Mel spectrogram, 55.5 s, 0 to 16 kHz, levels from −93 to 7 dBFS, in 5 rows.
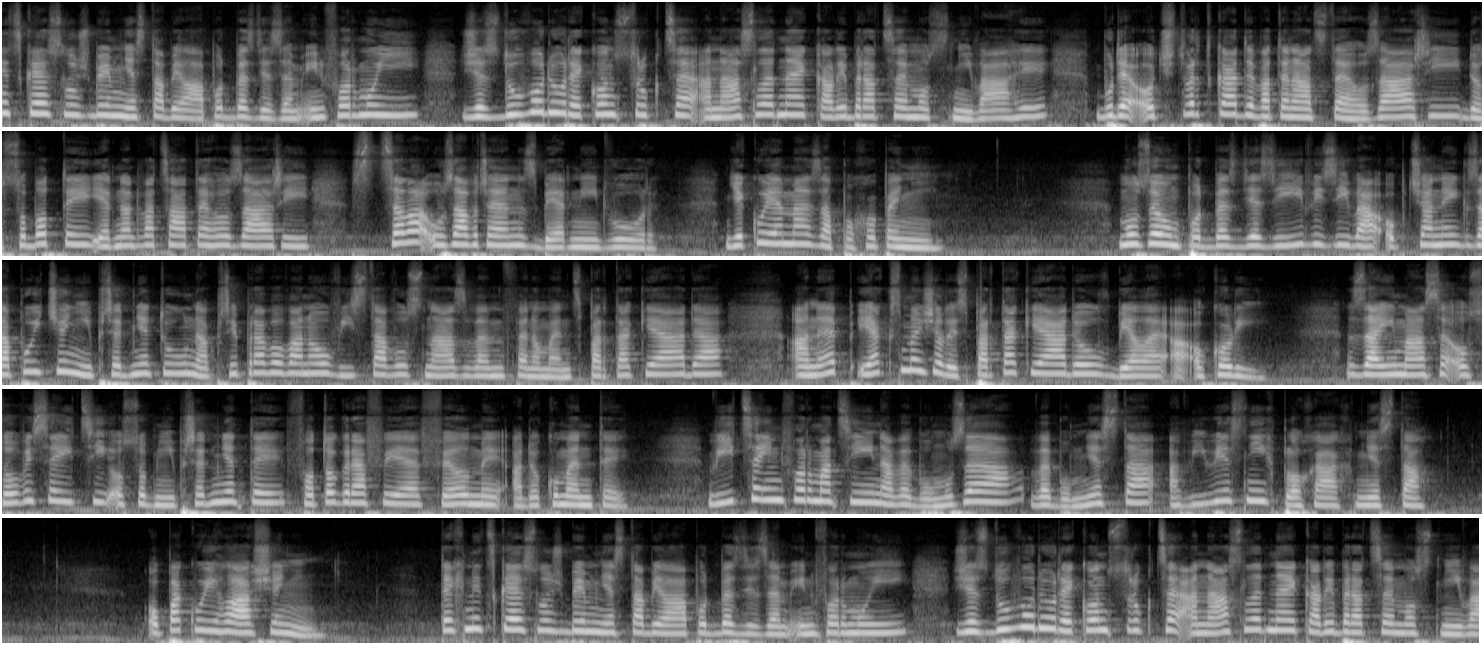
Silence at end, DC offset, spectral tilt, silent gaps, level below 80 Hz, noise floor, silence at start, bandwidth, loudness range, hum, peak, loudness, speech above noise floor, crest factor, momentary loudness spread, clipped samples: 0 s; under 0.1%; -6 dB/octave; none; -32 dBFS; -47 dBFS; 0 s; 13.5 kHz; 2 LU; none; 0 dBFS; -21 LUFS; 28 dB; 20 dB; 6 LU; under 0.1%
